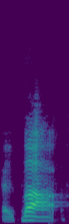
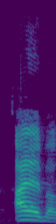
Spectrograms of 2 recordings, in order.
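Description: First: The stress is on the second syllable. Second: The stress is on the first syllable. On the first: The speaker calls it wrong. "und nicht" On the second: The speaker calls it right. "Name wird ja auch auf die 1 betont"

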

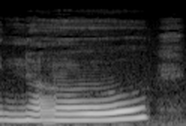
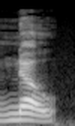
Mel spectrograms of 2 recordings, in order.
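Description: First: The word is said weakly and hesitantly. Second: The word is said firmly and assertively.

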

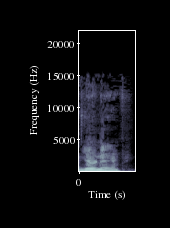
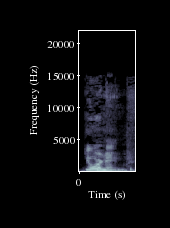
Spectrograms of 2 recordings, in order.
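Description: First: The stress falls on name. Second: The stress falls on your.

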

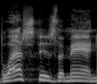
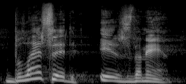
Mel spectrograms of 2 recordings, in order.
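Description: First: Blessed is pronounced in the modern, everyday way. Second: Blessed is pronounced in the older, formal way. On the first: "I read it like this" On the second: "That's the way that we would have said it when you're reading it out of the King James"

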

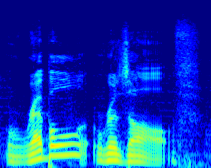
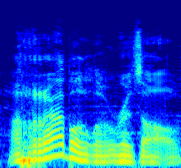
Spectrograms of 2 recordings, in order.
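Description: First: It is said in a plain voice. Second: It imitates Tarkin, with rolled R's.

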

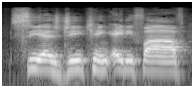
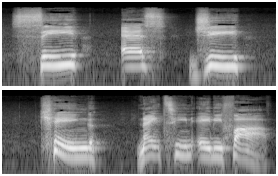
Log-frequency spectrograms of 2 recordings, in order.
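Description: First: It is said at normal, quick pace. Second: It is said slowly and deliberately.

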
